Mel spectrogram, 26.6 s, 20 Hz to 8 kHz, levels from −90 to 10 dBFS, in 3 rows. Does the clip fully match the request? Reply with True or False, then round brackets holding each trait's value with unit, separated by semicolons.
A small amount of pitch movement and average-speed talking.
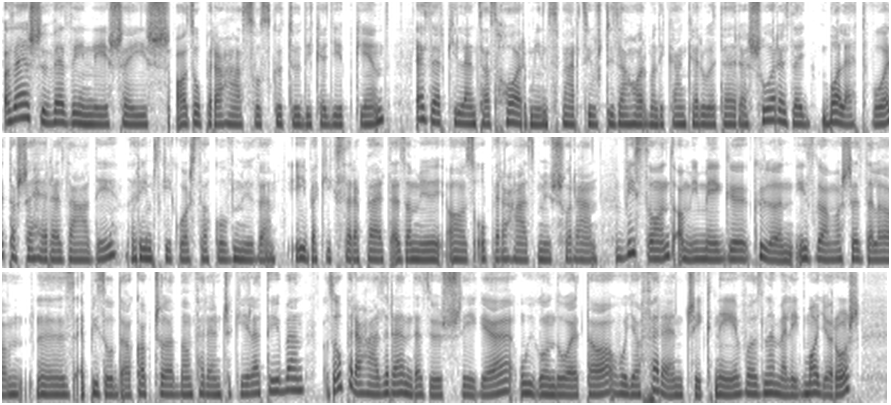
True (2.1 semitones; 125 wpm)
